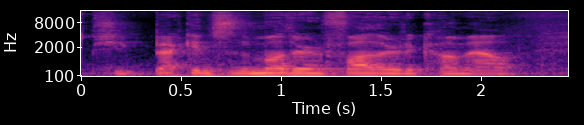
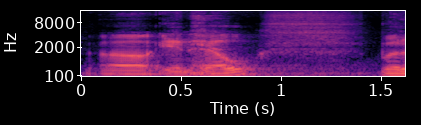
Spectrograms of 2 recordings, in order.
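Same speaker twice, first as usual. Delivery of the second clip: ordinary delivery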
